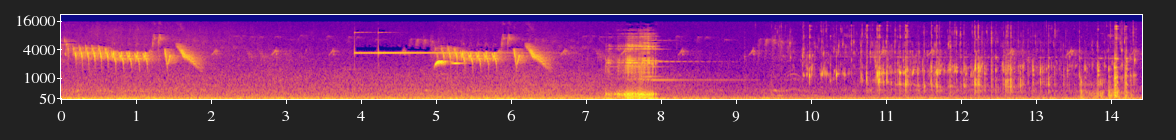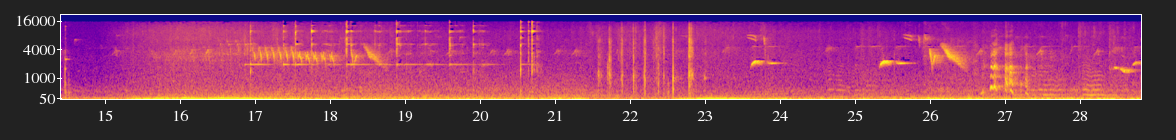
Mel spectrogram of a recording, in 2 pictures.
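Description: Small birds chirping on and off, some calls quick trills, others short rising or falling notes. A low rumble swells twice in the second half and is the loudest sound.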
